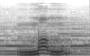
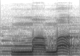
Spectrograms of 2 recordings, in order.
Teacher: मम अंत में अ की ध्वनि अवश्य आनी चाहिए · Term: शुद्ध उच्चारण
